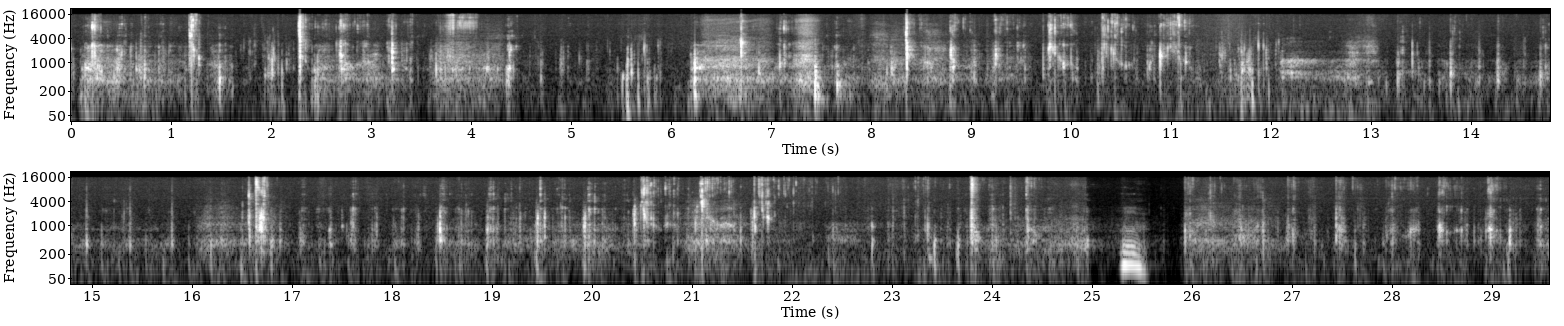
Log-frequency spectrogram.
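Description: Close-miked eating sounds: biting and chewing soft donuts, with crunchy, sticky mouth noises throughout.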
